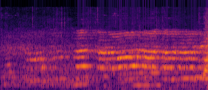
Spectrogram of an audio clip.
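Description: A child's voice calling out, holding one long high note that starts a little under a second in.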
